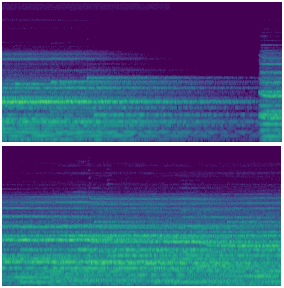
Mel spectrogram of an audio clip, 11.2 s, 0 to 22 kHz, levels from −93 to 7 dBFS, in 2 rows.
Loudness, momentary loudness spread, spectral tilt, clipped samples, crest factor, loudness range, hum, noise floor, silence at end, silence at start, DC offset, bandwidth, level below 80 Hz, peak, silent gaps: -25 LUFS; 15 LU; -7.5 dB/octave; under 0.1%; 14 dB; 11 LU; none; -52 dBFS; 0 s; 0 s; under 0.1%; 7.4 kHz; -52 dBFS; -12 dBFS; none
